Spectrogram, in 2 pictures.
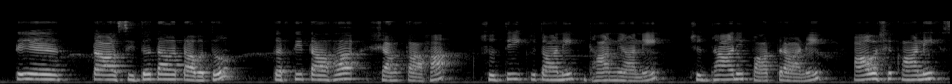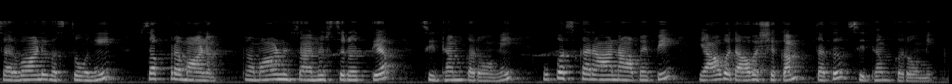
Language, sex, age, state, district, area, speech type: Sanskrit, female, 60+, Karnataka, Mysore, urban, spontaneous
